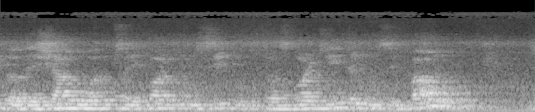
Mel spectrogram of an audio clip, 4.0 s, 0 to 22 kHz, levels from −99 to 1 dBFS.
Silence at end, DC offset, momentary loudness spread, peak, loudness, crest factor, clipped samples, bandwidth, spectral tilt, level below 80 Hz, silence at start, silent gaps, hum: 0 s; under 0.1%; 8 LU; 0 dBFS; -14 LUFS; 12 dB; under 0.1%; 14 kHz; -8.5 dB/octave; -32 dBFS; 0 s; none; none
